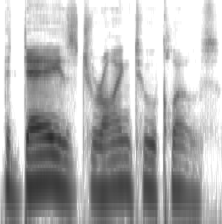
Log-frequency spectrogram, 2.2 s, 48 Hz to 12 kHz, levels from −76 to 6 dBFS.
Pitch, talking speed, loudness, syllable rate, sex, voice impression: 110 Hz, 190 wpm, -18 LUFS, 4.3 syllables/s, male, masculine, very adult-like, slightly thick, cool, slightly intellectual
